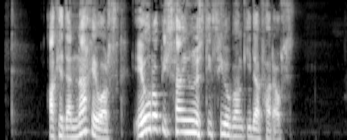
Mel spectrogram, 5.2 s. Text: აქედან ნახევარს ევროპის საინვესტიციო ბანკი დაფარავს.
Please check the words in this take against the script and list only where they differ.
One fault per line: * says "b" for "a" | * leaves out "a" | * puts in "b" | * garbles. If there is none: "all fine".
all fine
